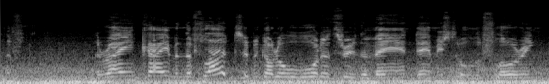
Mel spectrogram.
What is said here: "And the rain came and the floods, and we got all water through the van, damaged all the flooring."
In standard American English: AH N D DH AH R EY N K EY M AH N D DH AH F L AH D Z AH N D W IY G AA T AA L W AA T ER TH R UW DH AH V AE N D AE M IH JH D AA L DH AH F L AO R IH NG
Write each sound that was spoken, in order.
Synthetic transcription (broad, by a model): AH DH AH R EY N K EY M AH N DH AH F L AH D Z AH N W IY G AA T AA L W AA T ER TH R UW DH AH V AE N D AE M IH JH D AA L DH AH F L AO R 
